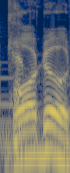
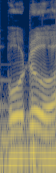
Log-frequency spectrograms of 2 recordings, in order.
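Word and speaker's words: Bordeaux: So, Bordo, not Bordaux.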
